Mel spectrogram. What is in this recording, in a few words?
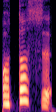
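"otosu", Japanese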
